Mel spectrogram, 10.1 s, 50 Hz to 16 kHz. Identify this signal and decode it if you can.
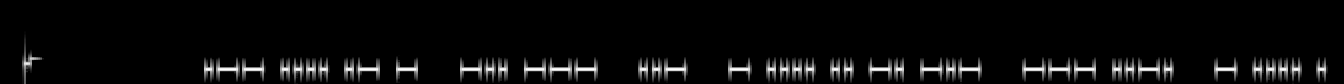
Morse code, heard as a keyed tone, about 25 wpm, 700 Hz. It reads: WHAT DO U THINK OF THE
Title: Sentences from Top 300 Words and Abbreviations 25wpm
